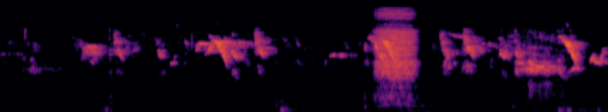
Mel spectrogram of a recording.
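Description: Small birds chirping and twittering in quick, overlapping calls, with a short burst of noise about four seconds in.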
